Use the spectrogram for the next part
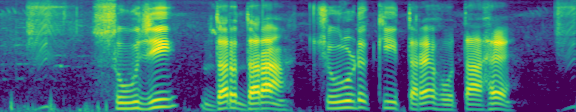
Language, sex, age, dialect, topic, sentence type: Hindi, male, 18-24, Kanauji Braj Bhasha, agriculture, statement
